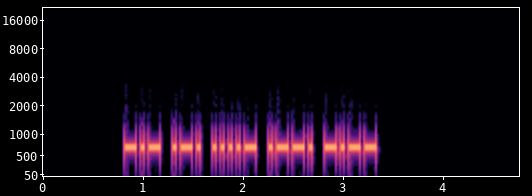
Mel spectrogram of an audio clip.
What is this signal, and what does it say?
Morse code, heard as a keyed tone, about 32 wpm, 700 Hz. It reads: KR4PY
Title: USA Call Signs - 5 Characters - Repeated 2x - 30wpm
